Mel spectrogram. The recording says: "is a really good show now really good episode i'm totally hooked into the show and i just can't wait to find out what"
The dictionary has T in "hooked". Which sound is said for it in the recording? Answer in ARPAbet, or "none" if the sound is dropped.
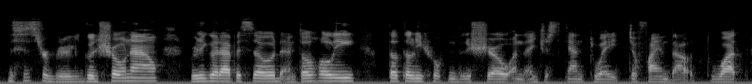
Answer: none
